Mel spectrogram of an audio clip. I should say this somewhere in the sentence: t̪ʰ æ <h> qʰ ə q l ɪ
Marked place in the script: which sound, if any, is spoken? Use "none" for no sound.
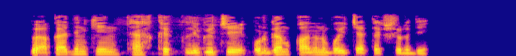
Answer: h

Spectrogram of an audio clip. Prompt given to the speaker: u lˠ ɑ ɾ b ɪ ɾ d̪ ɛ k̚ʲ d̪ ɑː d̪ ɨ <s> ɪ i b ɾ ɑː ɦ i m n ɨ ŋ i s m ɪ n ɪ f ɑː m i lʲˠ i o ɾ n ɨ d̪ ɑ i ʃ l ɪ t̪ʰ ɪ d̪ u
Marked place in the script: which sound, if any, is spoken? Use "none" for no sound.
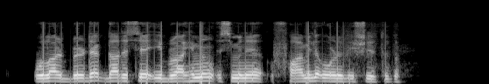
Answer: s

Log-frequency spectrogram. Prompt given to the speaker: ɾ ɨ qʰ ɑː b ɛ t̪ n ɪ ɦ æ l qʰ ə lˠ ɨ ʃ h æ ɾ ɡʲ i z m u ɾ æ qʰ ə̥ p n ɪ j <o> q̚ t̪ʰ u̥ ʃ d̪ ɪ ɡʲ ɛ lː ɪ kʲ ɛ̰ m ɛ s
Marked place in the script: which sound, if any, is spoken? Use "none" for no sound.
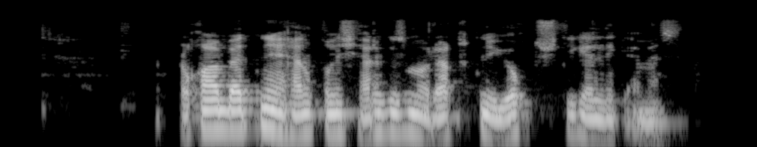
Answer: o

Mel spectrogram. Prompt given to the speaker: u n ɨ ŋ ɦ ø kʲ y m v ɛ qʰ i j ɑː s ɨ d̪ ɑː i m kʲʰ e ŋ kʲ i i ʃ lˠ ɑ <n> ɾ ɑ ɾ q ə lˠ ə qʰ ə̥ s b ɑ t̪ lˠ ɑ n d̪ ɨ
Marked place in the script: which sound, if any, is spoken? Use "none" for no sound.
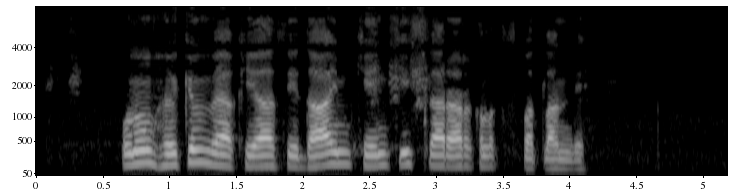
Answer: none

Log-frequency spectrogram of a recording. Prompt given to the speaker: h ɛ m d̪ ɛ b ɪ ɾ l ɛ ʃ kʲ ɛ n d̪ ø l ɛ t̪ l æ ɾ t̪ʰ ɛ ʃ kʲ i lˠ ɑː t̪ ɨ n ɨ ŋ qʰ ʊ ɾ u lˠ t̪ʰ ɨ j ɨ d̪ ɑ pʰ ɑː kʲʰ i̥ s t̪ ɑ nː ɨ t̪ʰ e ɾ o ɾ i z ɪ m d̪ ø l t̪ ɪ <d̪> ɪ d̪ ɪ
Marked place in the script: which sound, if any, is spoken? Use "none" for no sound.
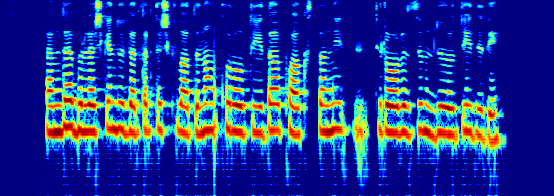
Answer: d̪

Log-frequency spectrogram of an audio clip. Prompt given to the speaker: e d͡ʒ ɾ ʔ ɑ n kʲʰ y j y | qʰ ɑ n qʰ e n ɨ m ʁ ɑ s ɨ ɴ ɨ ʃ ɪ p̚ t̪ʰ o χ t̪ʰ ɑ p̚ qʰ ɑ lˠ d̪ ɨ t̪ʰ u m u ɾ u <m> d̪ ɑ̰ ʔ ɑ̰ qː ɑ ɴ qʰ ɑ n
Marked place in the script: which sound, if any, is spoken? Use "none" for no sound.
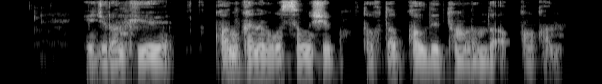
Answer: m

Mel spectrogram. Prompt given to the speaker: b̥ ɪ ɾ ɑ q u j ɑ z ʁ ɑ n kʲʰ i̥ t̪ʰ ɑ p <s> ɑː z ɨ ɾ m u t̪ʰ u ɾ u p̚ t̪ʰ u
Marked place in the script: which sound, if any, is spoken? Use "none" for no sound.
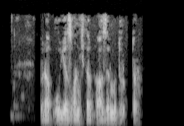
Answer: h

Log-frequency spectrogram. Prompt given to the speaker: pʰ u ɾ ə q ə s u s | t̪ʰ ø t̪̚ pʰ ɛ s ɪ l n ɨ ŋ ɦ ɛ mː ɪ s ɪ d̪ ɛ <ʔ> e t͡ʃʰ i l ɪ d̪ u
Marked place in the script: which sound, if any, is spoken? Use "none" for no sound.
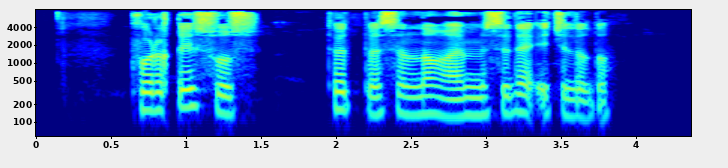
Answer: ʔ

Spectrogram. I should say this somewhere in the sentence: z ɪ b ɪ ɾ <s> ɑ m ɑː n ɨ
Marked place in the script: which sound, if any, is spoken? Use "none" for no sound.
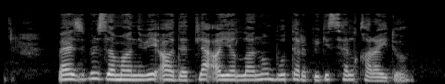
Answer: z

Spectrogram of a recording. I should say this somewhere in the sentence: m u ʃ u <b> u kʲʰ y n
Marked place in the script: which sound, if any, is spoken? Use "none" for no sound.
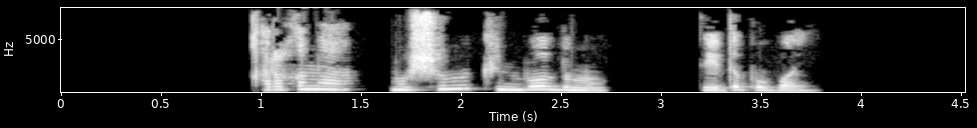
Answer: m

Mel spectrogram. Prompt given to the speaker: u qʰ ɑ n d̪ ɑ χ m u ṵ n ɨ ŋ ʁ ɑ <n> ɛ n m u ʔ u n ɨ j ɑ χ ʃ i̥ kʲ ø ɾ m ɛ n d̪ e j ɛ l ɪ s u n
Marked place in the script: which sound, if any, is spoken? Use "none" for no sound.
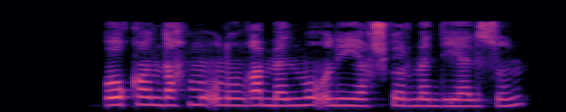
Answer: m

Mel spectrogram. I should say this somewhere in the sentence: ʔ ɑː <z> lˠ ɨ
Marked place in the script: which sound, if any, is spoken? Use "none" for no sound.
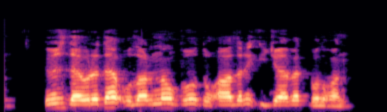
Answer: none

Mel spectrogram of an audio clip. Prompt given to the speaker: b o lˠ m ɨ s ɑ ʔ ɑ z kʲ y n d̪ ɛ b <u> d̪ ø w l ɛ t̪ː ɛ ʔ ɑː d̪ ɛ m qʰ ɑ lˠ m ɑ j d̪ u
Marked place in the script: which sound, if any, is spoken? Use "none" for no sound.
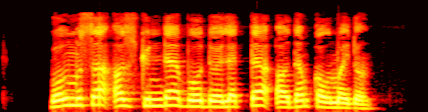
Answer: u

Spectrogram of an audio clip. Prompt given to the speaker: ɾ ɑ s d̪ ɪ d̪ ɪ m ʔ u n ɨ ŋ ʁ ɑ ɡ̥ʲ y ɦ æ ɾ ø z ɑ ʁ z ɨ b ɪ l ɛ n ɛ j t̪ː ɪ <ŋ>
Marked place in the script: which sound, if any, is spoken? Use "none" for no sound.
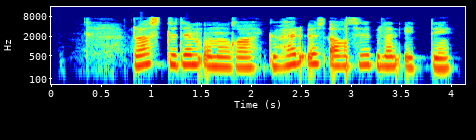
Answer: none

